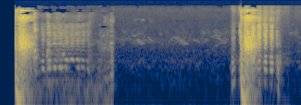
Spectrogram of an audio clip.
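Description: A goat bleating twice: a longer call that starts loud and trails off in a wavering tone, then after a silent pause a shorter, similar call.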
